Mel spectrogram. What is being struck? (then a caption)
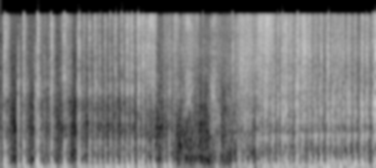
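Leather-covered case. A black leather case, held at an angle, is tapped quickly with fingertips and nails on its cover and edges. The rapid, irregular taps land as dull, low thuds with short bright clicks, easing briefly into softer scratchy tapping midway before picking up again.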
